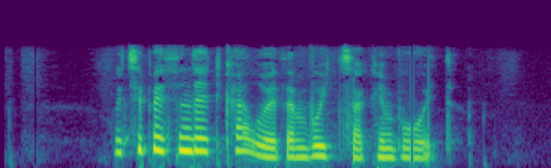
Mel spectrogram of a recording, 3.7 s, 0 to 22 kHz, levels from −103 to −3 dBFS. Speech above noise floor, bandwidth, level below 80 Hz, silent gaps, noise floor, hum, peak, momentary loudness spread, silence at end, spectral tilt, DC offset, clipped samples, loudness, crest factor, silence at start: 50 dB; 8.2 kHz; -62 dBFS; none; -69 dBFS; none; -4 dBFS; 12 LU; 0.8 s; -6 dB/octave; under 0.1%; under 0.1%; -20 LUFS; 18 dB; 0.75 s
